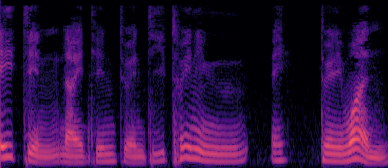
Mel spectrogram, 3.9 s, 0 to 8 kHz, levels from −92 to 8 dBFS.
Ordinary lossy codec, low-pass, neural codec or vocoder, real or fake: MP3, 32 kbps; 7.2 kHz; codec, 16 kHz in and 24 kHz out, 1 kbps, XY-Tokenizer; fake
